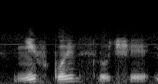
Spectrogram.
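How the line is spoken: Soft interruption. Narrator (Russian): мягко перебил

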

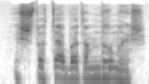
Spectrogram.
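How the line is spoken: Whisper. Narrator (Russian): прошептала Фрэнни

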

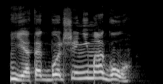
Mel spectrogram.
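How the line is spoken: Shout. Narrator (Russian): крикнула я

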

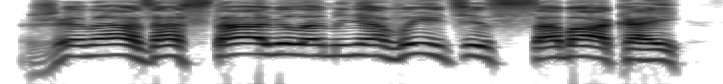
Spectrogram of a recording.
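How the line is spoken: Shouted. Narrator (Russian): прокричал

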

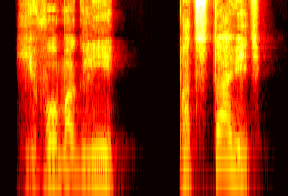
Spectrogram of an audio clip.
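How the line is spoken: Exclaiming. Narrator (Russian): воскликнул Рон

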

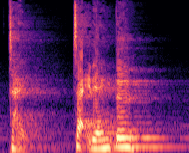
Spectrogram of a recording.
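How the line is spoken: Desperate shout. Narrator (Vietnamese): ba tôi vùng hết sức bình sinh hét lên

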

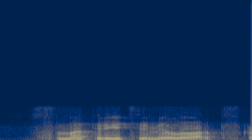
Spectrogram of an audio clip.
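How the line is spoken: Gloomy. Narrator (Russian): сказал он мрачно

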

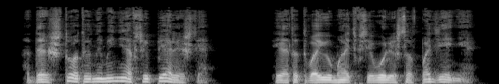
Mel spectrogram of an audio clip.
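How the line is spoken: Angry, confused whisper. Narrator (Russian): Зло отчего-то шепотом ответил тот, хотя в глазах виднелась растерянность

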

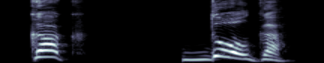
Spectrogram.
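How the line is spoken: Shouting. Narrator (Russian): крикнула я

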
